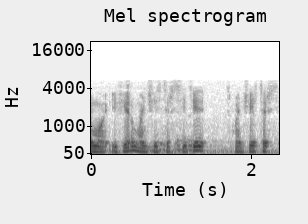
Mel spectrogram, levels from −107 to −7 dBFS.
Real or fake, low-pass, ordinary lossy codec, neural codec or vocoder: real; 5.4 kHz; MP3, 48 kbps; none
